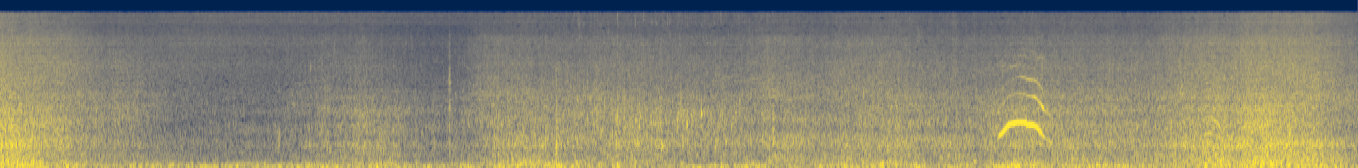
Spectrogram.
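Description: Small waves breaking on a sandy shore and washing up the beach, swelling louder at the start and again near the end as each wave breaks. About ten seconds in, a short high cry rises and falls.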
